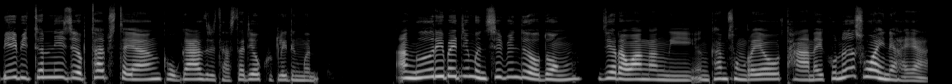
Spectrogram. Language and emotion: Bodo, disgusted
